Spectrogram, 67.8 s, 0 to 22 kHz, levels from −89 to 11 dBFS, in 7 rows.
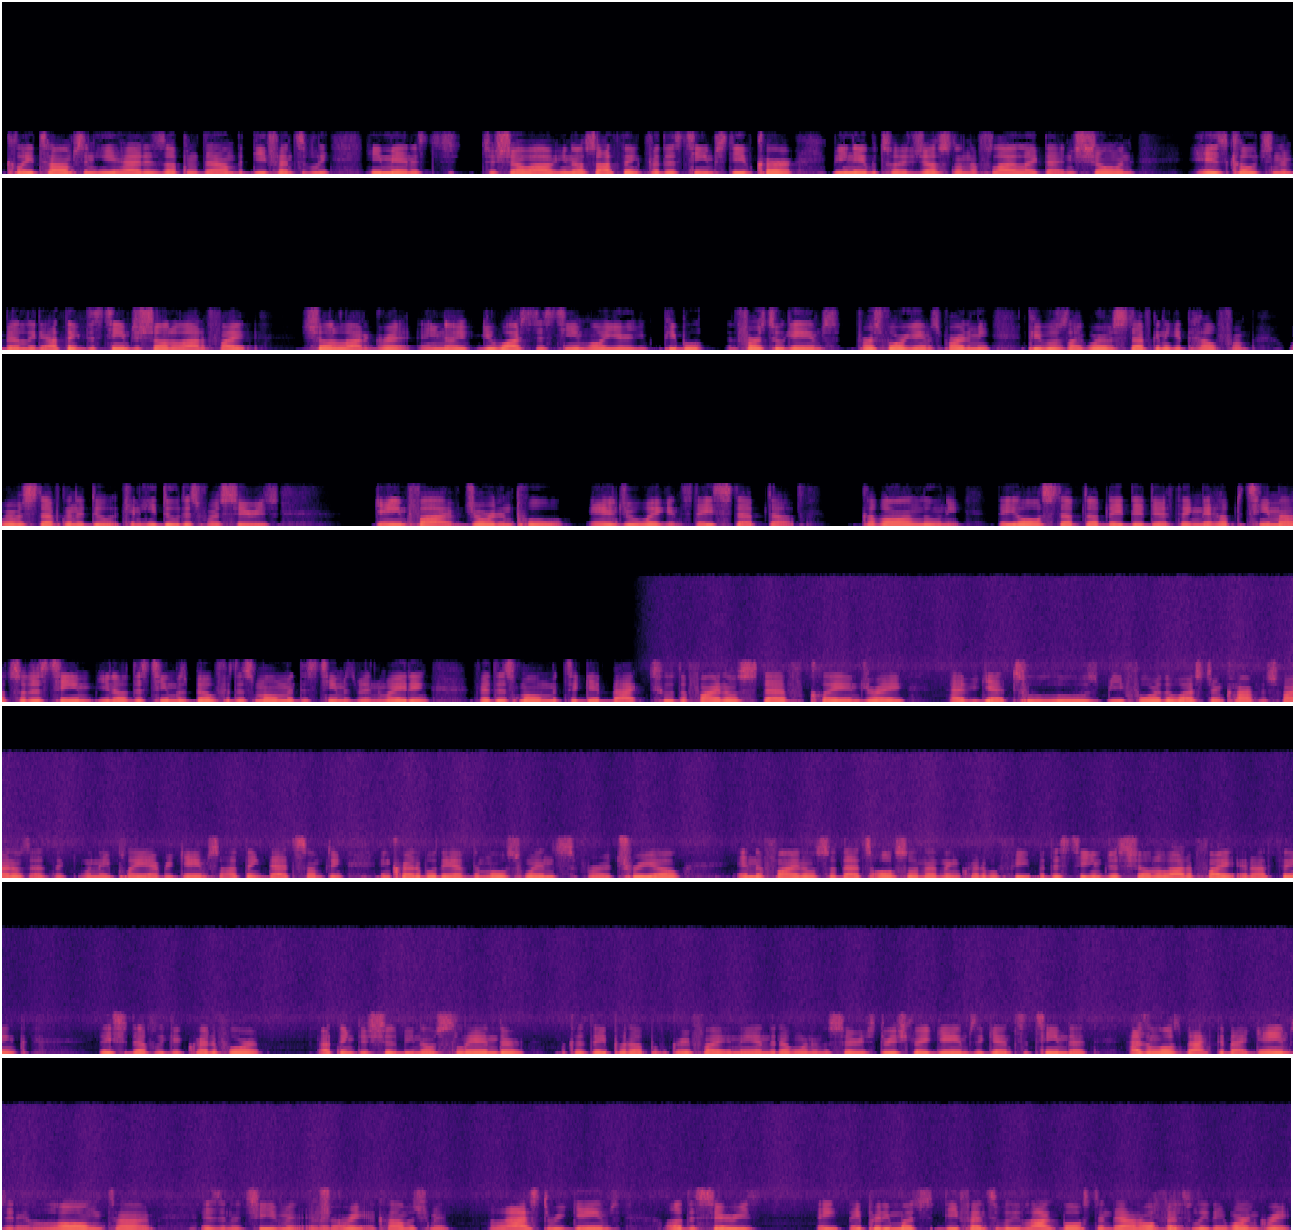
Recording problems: high frequencies cut off; noticeable; nothing above 5.5 kHz
hiss; faint; from 34 s on; 20 dB below the speech

